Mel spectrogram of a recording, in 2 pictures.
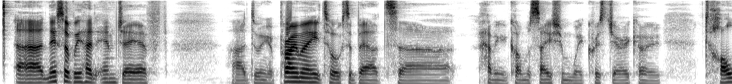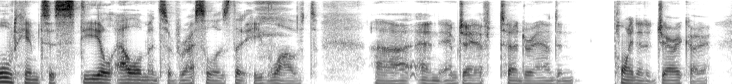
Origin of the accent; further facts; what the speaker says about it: Australia; As an Australian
